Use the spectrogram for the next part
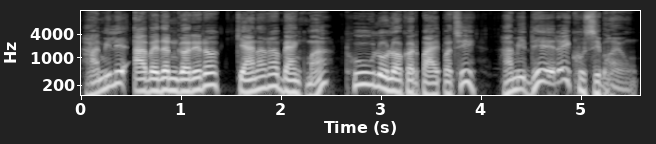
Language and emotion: Nepali, happy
